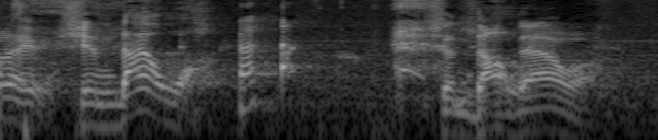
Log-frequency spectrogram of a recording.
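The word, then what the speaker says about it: Shindaiwa: It is pronounced Shindawa. Well, if you already going to say it, then why didn't I say it? I know you're looking for your notes. I got to spell that here. Shindawa.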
